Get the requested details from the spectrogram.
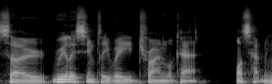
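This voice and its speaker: A man with an Australian accent talks at a very fast pace. His pitch is very deep and low, on a very clean recording with a silent background. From country Victoria, Australia. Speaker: strata report business owner. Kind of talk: podcast interview.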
